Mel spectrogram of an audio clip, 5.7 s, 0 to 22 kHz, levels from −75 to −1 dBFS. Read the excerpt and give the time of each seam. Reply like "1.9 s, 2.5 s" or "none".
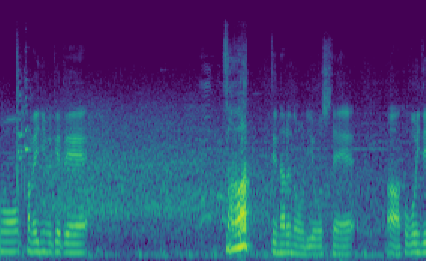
none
